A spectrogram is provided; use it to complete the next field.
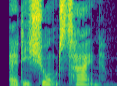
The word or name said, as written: additionstegn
